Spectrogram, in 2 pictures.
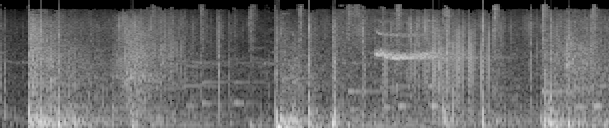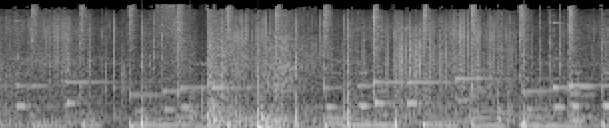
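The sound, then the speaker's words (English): Fireworks go off in a steady barrage of booms and crackling bursts, with whistling rockets shrieking between the blasts, loud throughout. “I love fireworks.”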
